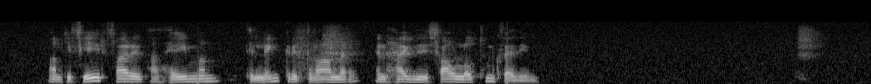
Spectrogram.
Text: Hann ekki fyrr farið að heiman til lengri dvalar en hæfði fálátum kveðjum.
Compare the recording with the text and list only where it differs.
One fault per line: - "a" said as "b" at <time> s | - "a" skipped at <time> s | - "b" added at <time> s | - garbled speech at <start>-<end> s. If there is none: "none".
none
